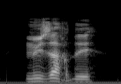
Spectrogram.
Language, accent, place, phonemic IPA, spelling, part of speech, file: French, France, Lyon, /my.zaʁ.de/, musarder, verb, LL-Q150 (fra)-musarder.wav
- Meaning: to dawdle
